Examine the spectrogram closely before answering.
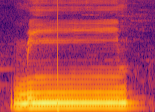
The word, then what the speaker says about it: م: Mim, your upper and lower lip will connect.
